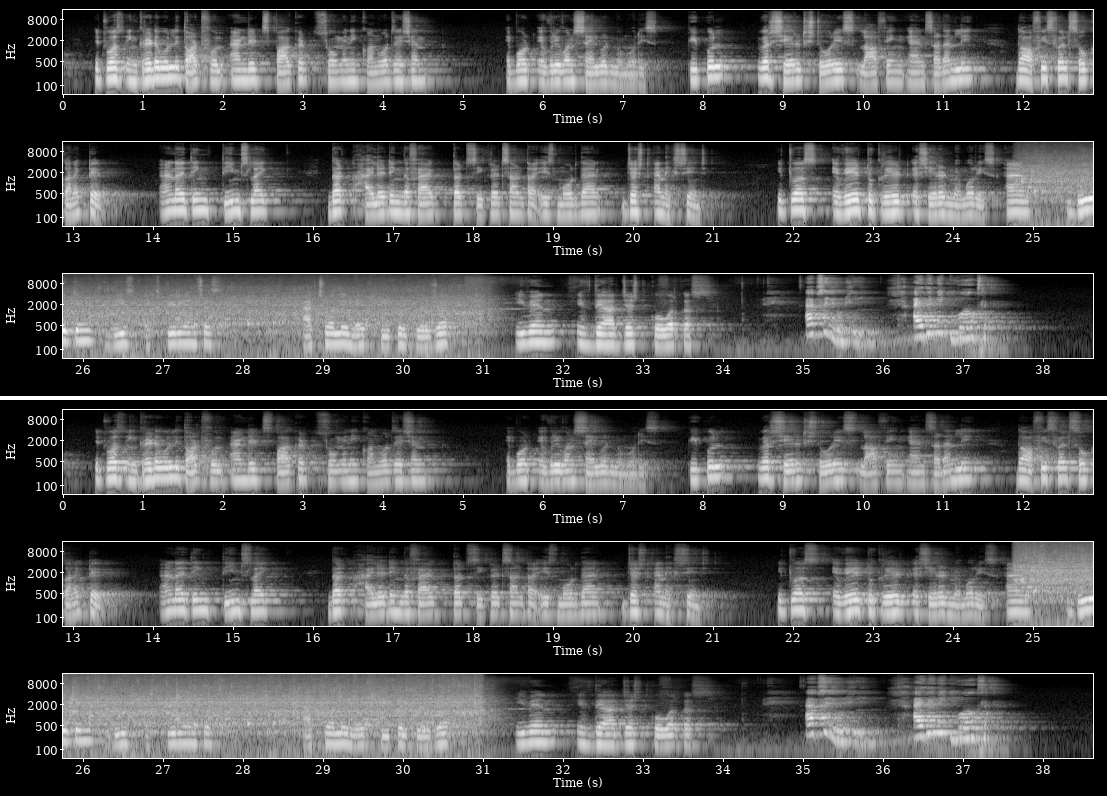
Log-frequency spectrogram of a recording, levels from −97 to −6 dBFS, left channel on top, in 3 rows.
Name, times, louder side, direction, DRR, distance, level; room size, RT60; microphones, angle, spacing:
voice 1, 0.4-4.6 5.5-7.4 7.8-8.3 8.7-11.4 11.9-13.4 14.1-15.4 16.2-19.6 19.9-20.8 21.8-25.0 25.4-27.7 28.7-30.6 31.4-31.9 32.2-33.8, left 3 dB, 75° left, 10 dB, 0.8 m, -24 dB
sound 1, 24.7-31.0, right 4 dB, 60° right, 4.4 m, -28 dB
voice 2, 35.0-37.3, equal, 60° left, 1 dB, 1.8 m, -24 dB
28.5 x 26.0 x 3.7 m, 1.1 s
head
